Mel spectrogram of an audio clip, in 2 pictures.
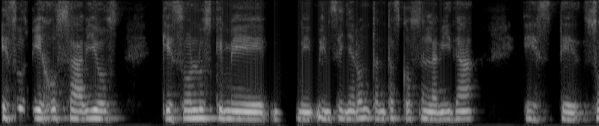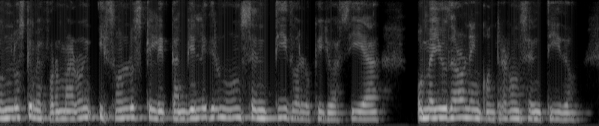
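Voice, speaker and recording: A woman's medium-pitched voice, dark and mellow in tone, with flat, monotone intonation at a moderate pace. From Mexico, rural San Luis Potosí. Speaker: human rights defender. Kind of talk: interview.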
